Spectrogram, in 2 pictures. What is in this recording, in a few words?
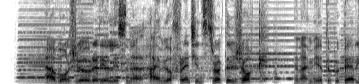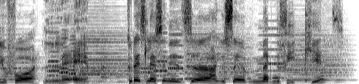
french characters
